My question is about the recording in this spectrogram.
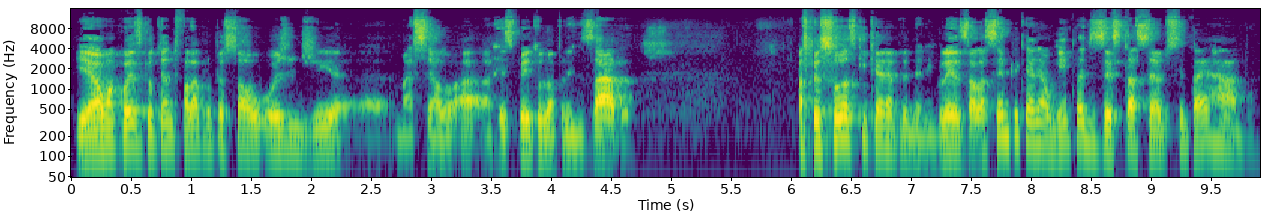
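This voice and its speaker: Husky man telling lively stories. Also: medium pitch, fast talker. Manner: animated storyteller, acts out his own past thoughts. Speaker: English teacher, interview guest. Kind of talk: casual interview chat.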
